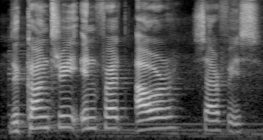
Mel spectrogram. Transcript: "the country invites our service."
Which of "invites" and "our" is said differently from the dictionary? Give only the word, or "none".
invites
